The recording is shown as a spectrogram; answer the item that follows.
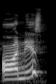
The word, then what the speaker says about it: honest: आपने ध्यान दिया प्रोनाउंसिएशन में, जब मैंने ऑनेस्ट पढ़ा, इसमें एच साइलेंट होता है, एच को नहीं पढ़ते, ओ से स्टार्ट करते हैं। ऑनेस्ट लिखते HONEST है और बोलते क्या है?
